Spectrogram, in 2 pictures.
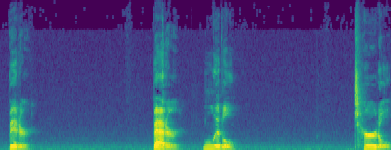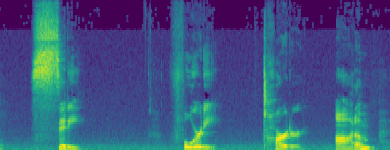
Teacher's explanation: I was pronouncing the T almost as if it were a light D sound. This is what we call the flap T.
